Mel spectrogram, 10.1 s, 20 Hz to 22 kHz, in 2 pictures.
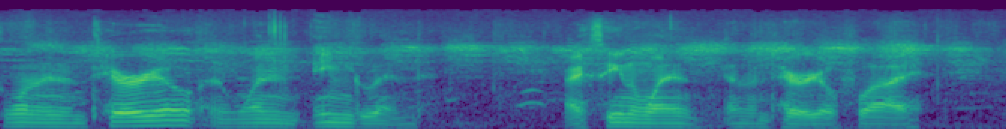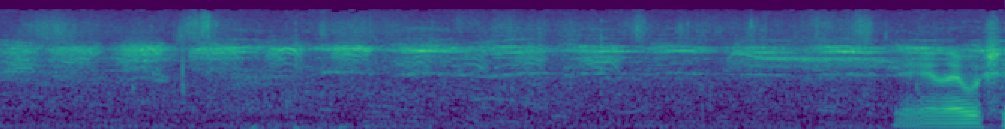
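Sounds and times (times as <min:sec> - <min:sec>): birds chirping: 0:00.0 - 0:10.0
steady high hum: 0:00.0 - 0:10.0.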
